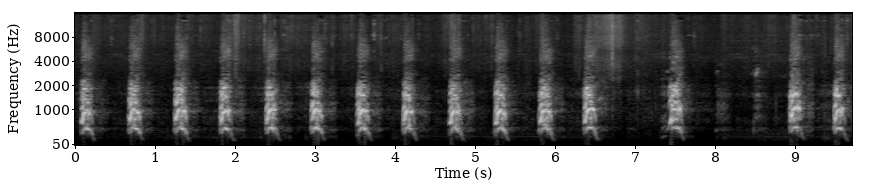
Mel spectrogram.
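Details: Rapid, even barking from a pet dog, a dozen clipped mid-pitched barks roughly every half second, then a few more spaced out with short pauses; no other sounds.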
